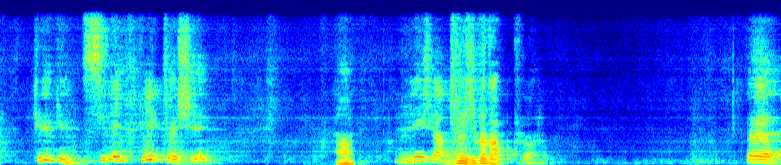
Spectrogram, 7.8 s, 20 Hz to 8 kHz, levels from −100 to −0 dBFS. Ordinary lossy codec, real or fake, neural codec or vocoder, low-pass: none; fake; codec, 24 kHz, 1 kbps, SNAC; 7.2 kHz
